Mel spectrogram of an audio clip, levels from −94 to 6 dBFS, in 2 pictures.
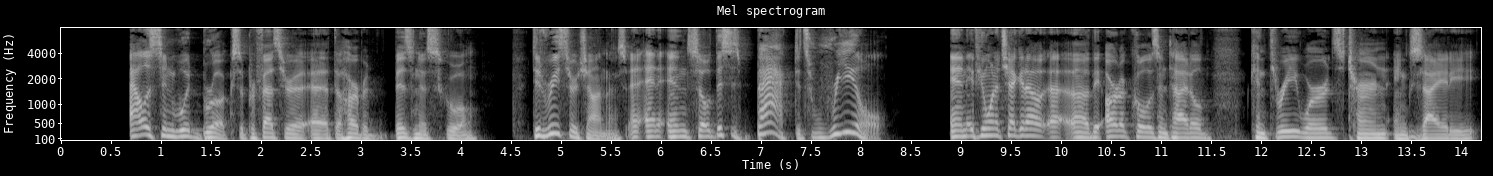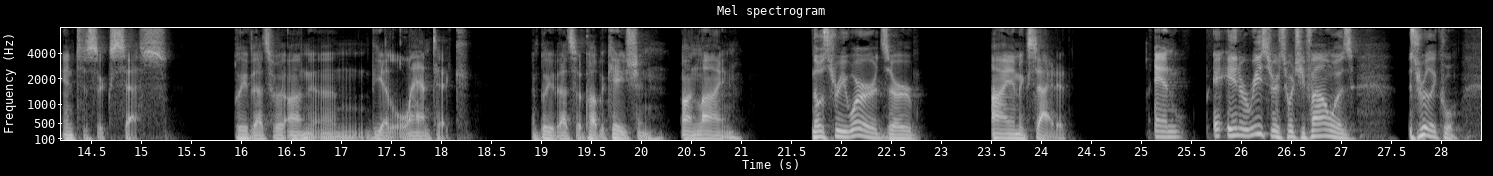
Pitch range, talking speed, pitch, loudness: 100-145 Hz, 160 wpm, 120 Hz, -21 LUFS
